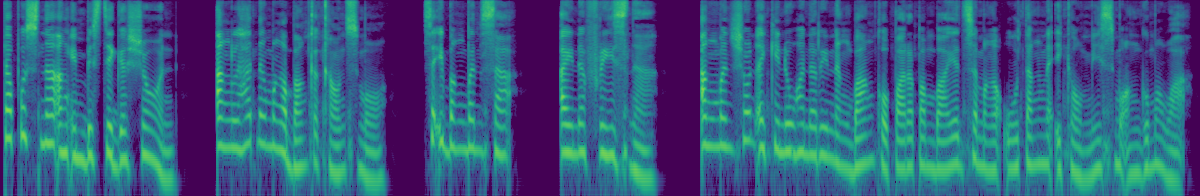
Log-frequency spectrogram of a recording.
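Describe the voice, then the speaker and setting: A woman voicing a composed young woman who speaks gently but steadily. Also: medium pitch, lively intonation, normal speed, dry recording, clean studio sound, close to an everyday voice. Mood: firm.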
